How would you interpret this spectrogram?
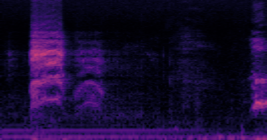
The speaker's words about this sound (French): Ah là, ben là, vous l'avez tous reconnu. Hein. La mouette.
